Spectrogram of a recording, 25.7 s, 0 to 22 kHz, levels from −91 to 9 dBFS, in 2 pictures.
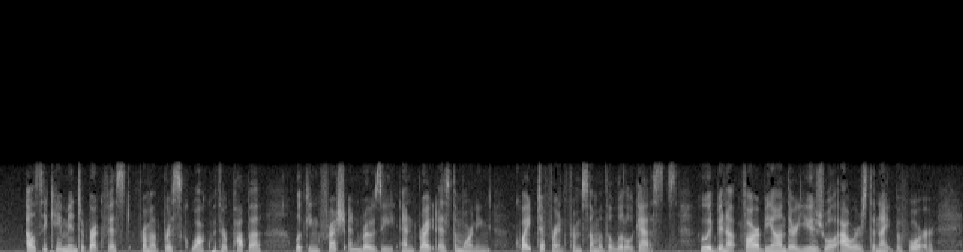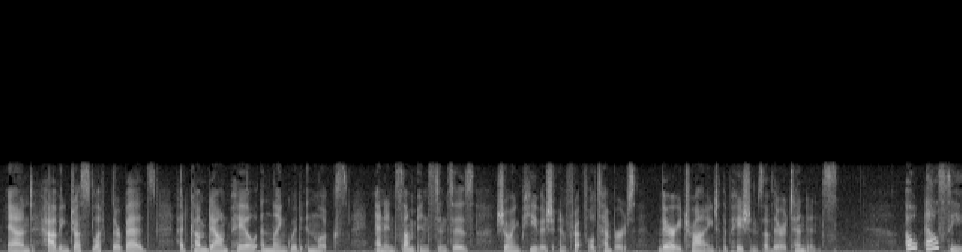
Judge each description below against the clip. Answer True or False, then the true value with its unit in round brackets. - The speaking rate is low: False (175 wpm)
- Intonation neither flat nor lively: True (3.5 semitones)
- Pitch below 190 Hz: False (195 Hz)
